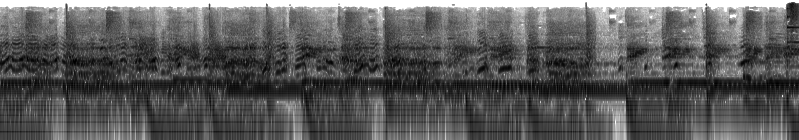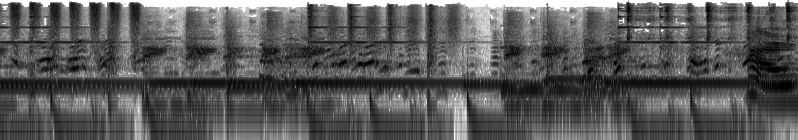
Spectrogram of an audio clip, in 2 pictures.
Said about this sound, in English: How's the bell? Ding the bell, ding, ding the bell.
